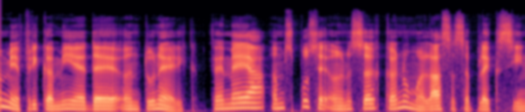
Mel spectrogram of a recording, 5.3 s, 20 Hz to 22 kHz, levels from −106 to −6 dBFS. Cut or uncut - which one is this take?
cut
